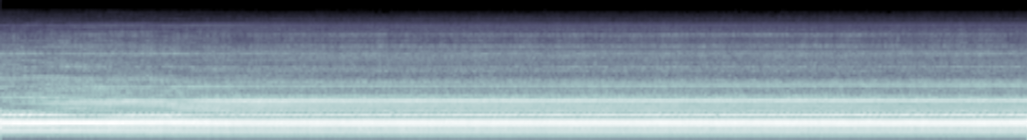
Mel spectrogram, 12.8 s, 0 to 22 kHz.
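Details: Old Brute air compressor, unloader valve leaking (check valve replaced, no difference), restarting after tank emptied via safety valve; steady drone with rapid regular clatter, about 3.5 knocks a second, worn clanking pump.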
